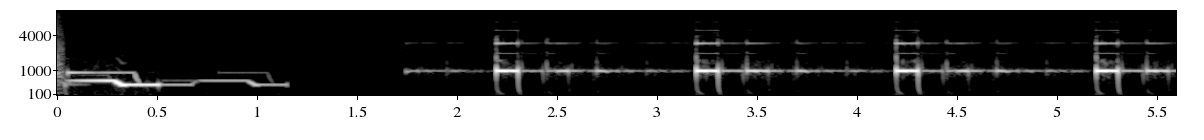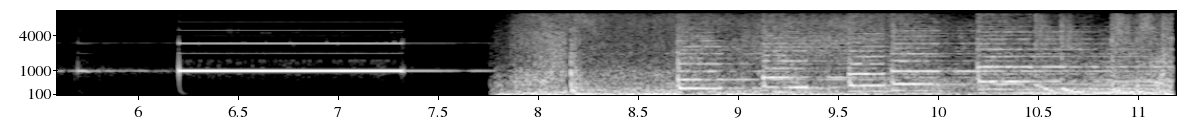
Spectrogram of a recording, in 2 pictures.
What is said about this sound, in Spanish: Són les senyals horàries corresponents a dos quarts de dues d'aquest dimarts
